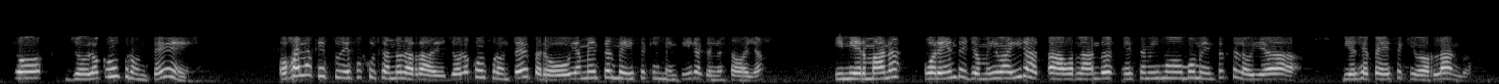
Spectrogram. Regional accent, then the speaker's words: Venezuela; moved away as an adult; now in Tampa, United States; Nosotros somos de Venezuela

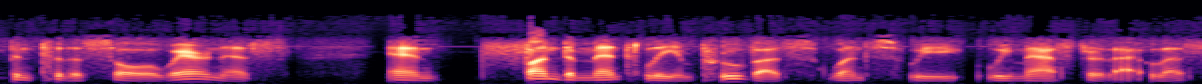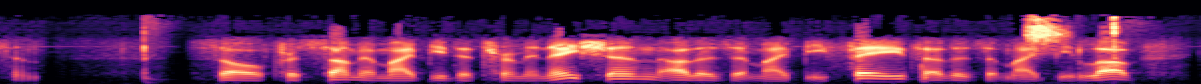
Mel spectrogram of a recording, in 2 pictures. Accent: Chicago, Illinois, United States; now in California, United States; I grew up in Chicago

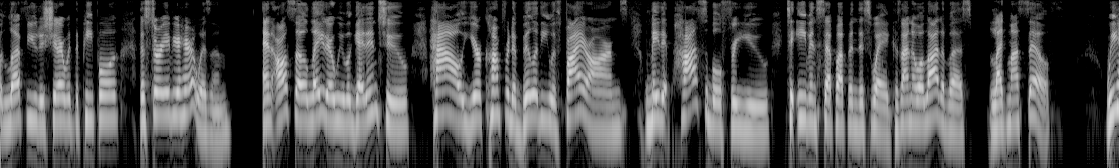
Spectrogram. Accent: Florida, United States; I'm from Florida

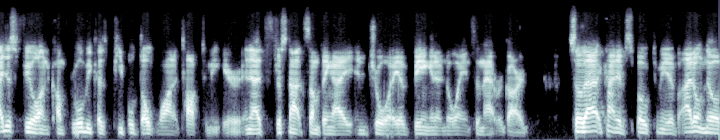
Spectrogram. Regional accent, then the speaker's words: Atlanta, Georgia, United States; born and raised in Atlanta

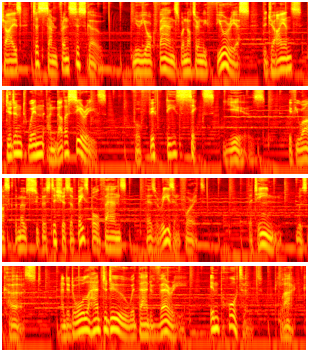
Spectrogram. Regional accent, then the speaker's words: England, United Kingdom; accent: English; my English accent

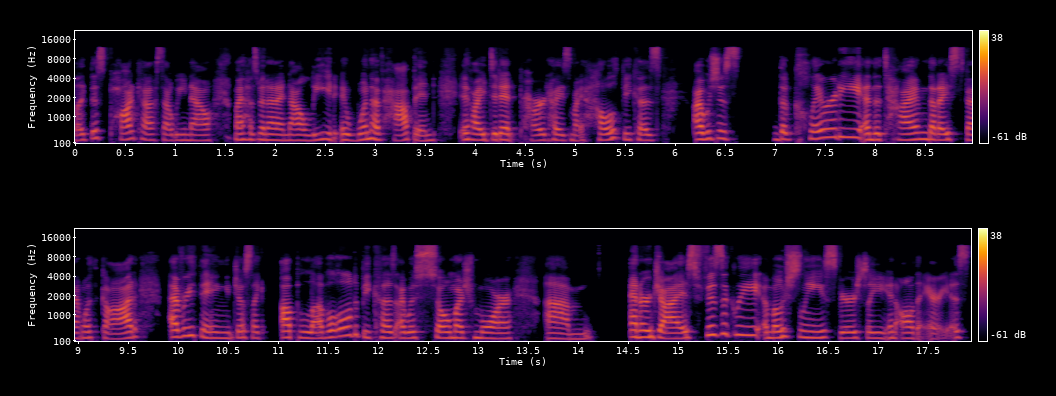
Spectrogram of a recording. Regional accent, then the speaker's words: United States; I'm Asian American, so my parents, they actually immigrated from Asia

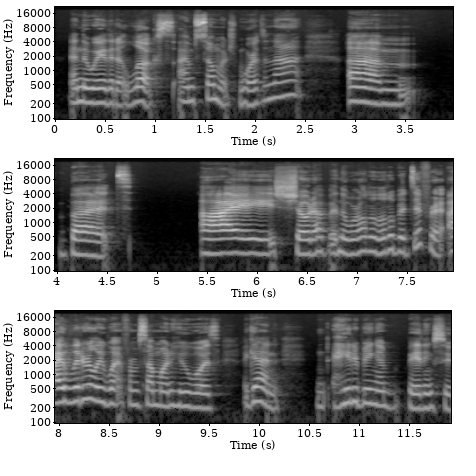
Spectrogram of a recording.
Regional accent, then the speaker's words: Nebraska, United States; moved away; also born or lived in Nashville; I come from Nebraska

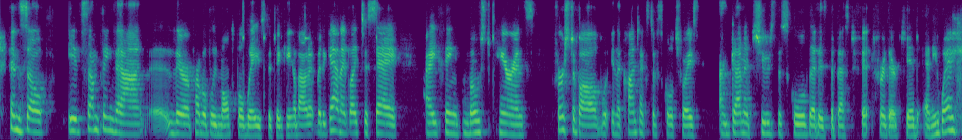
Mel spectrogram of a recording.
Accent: Michigan, United States; moved away; I was with family in my home state of Michigan

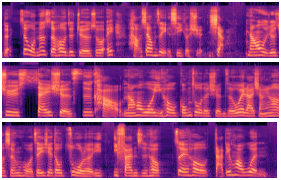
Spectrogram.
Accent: Taiwan; 我们台湾人这种朴实，然后要靠自己的性格

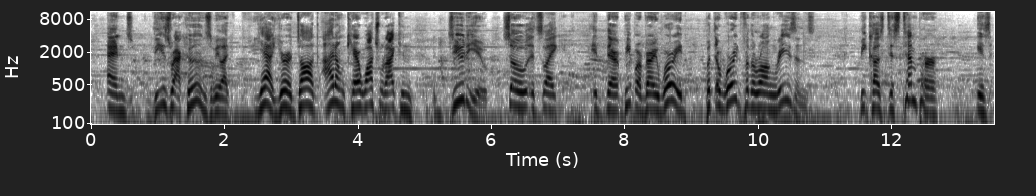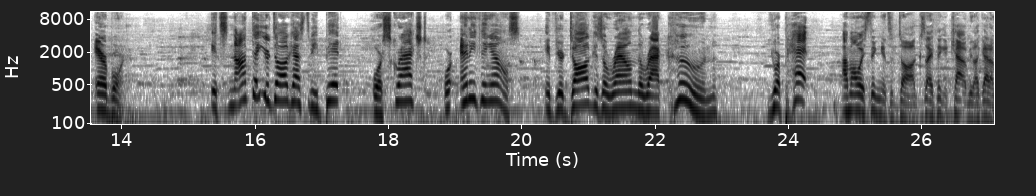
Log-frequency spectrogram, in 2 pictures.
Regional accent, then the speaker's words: New Jersey, United States; I grew up in New Jersey

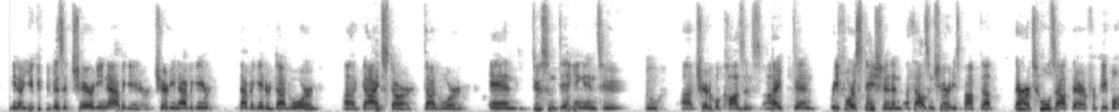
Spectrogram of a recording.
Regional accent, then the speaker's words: Philadelphia, Pennsylvania, United States; I live in the suburbs of Philadelphia. I'm born and raised here

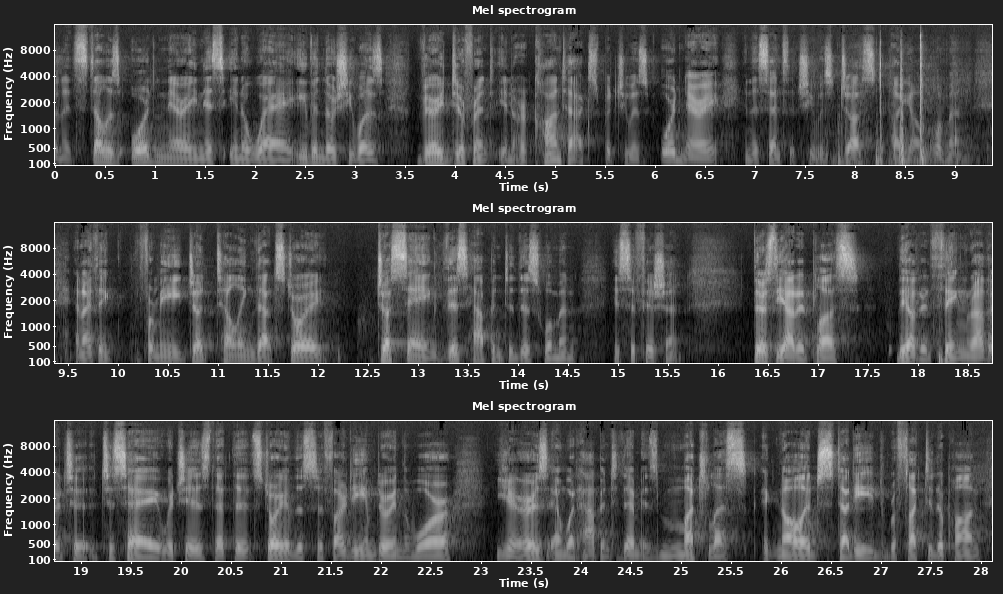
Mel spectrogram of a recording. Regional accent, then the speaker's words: California, United States; born or raised there

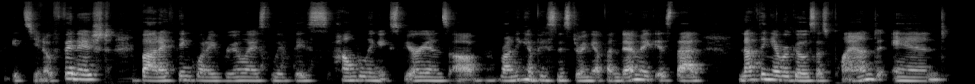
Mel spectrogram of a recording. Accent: Sweden; moved away; also born or lived in New York; I grew up in Sweden.

